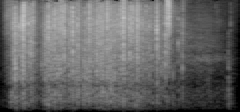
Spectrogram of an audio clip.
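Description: A bag of several hundred acorns, picked from a small oak tree in a garden, is rustled and handled, giving a dense, crinkly crackle that runs steadily for about two seconds, then stops with a final small rustle. No one speaks.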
